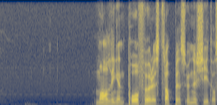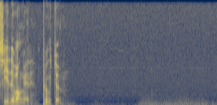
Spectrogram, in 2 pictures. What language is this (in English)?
Norwegian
